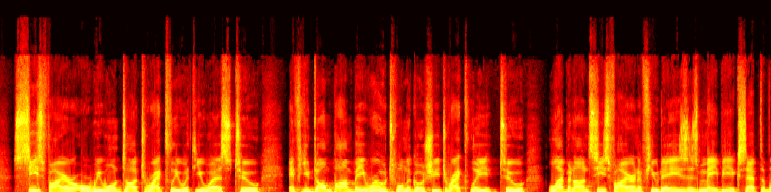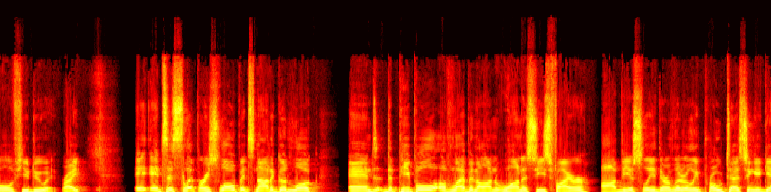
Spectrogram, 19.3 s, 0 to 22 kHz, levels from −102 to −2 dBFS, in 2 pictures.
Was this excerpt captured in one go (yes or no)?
yes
